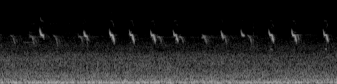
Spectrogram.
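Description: Bird calls: a rapid, steady series of short, high, sharp chirps that repeat many times over a low rumbling background.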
